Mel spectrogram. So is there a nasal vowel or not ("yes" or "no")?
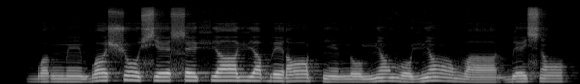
yes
